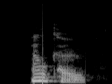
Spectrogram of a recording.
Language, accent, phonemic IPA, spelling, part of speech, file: English, Southern England, /ˈæl.kəʊv/, alcove, noun / verb, LL-Q1860 (eng)-alcove.wav
- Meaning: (noun) 1. A small recessed area set off from a larger room 2. A shady retreat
